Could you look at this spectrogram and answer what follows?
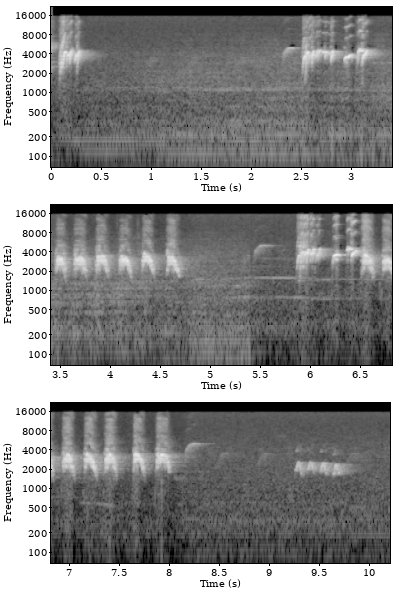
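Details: Lesser green leafbird song used as a lure to get birds singing: a short high note, then two bursts of rapid, evenly repeated sharp chirps, each burst about two seconds long, with a brief buzzy phrase at the end.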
